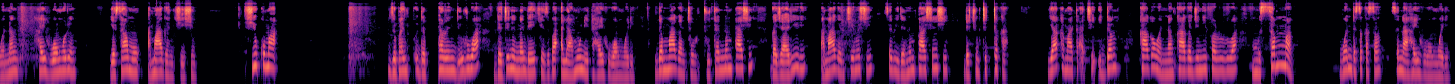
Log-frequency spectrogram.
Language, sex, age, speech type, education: Hausa, female, 30-45, spontaneous, tertiary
